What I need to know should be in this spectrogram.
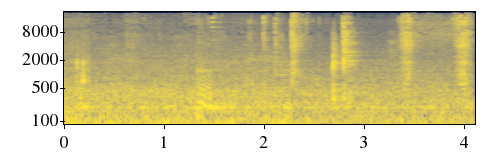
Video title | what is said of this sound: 3 प्रकारचे नमकीन कसे बनवायचे ते शिका -- 3 types of namkin in one video -- | आता हे मूग पण आपले तळून झालेले बघा एकदम कुरकुरीत झालेले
